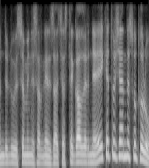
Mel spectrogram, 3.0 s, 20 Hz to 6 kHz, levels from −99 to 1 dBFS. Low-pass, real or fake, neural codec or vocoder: 5.4 kHz; fake; codec, 24 kHz, 0.9 kbps, WavTokenizer, large speech release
